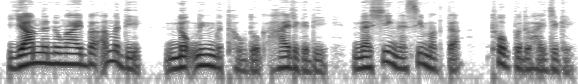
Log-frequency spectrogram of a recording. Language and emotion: Manipuri, neutral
